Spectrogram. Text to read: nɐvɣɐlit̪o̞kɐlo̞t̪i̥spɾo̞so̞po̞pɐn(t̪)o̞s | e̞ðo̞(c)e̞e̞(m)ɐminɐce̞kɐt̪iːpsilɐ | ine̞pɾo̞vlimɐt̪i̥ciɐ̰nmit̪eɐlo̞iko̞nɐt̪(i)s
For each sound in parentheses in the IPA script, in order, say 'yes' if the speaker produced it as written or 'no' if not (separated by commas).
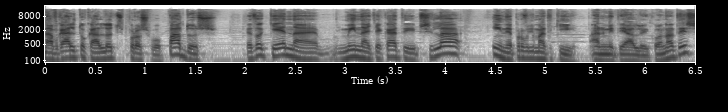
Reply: no, yes, no, yes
